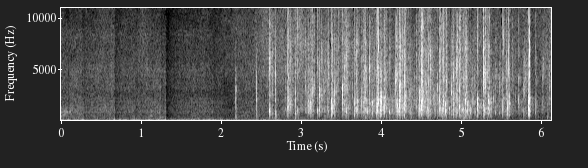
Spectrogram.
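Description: Wind rumbling on the microphone, then from about two seconds in a group of people clapping together, closing a minute of silence.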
